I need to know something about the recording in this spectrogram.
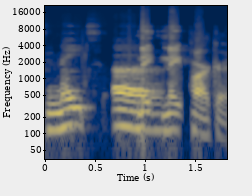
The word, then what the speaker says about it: Nate Parker: say his name because I know it's not Nat Turner, but the movie was Uh, centered around Nat Turner. His name is Nate Parker.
